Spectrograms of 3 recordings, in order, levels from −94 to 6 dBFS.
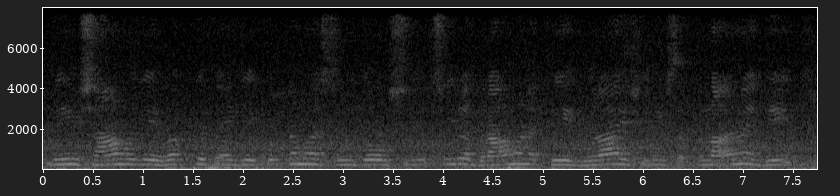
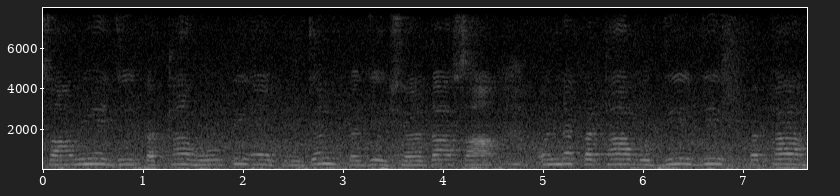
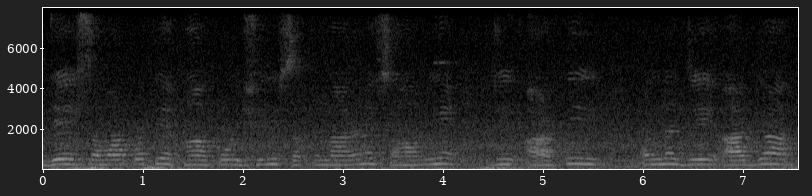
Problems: constant background noise, low volume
